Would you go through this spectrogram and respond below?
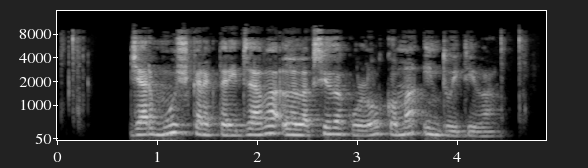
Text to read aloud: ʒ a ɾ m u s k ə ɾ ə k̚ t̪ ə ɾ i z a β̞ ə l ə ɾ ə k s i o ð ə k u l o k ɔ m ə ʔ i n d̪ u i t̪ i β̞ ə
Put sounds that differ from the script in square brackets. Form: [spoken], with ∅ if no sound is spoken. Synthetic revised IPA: ʒ a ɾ m u [ʃ] k ə ɾ ə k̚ t̪ ə ɾ i [d͡z] a β̞ ə l ə [l] ə k s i o ð ə k u l o k ɔ m ə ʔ i n [t̪] u i t̪ i β̞ ə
